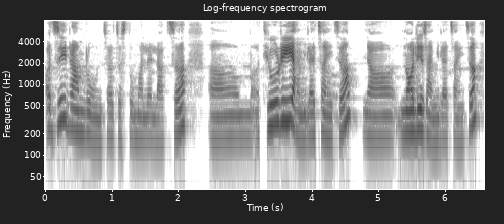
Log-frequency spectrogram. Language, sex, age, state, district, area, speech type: Nepali, female, 45-60, West Bengal, Kalimpong, rural, spontaneous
